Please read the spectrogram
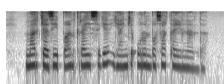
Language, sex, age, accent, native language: Uzbek, female, 25-34, Farg'ona, Uzbek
